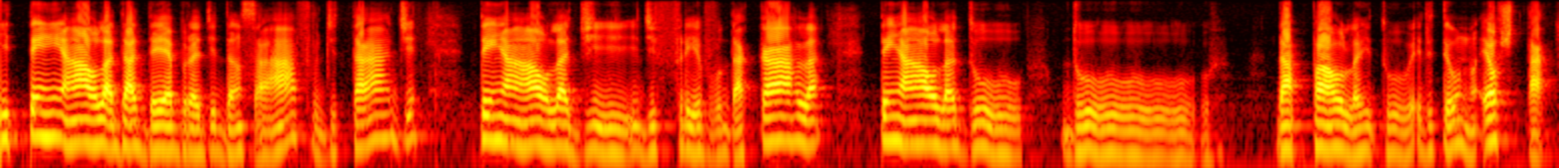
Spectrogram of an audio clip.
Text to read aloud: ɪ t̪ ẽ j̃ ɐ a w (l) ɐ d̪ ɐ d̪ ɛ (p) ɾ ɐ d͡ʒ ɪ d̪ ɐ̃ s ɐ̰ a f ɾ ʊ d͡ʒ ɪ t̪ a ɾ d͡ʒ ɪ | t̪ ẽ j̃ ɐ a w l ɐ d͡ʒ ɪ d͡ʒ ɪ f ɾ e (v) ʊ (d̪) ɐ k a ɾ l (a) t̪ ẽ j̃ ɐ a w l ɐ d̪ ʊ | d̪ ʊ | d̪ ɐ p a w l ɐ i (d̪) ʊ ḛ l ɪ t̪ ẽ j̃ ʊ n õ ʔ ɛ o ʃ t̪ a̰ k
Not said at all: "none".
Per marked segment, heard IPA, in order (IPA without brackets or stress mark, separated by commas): l, b, v, d̪, ɐ, d̪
